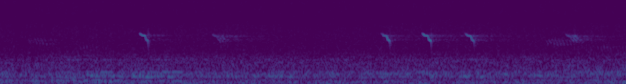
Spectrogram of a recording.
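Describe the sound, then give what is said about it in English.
Wild crossbills coming in give about six short, sharp 'kip' calls, some in quick pairs, scattered irregularly over a steady low rumble of background noise. “crossbills are coming in now. These are wild birds.”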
